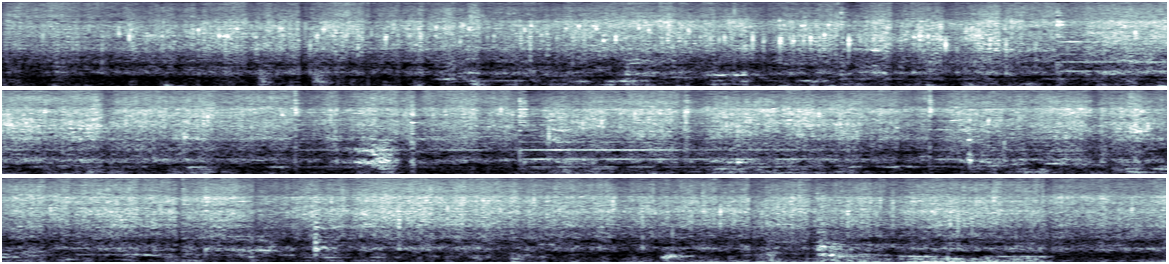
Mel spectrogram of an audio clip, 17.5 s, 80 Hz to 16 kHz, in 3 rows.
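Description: About 200 grams of raw green mango frying in a pan for a sweet-sour chutney gives a steady, bright sizzle. Occasional scrapes of stirring run beneath it, and no voices are heard.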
